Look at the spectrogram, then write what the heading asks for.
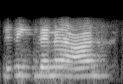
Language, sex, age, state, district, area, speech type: Tamil, female, 18-30, Tamil Nadu, Thoothukudi, rural, conversation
